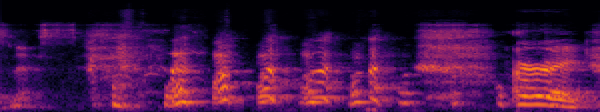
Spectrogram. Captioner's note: laughing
